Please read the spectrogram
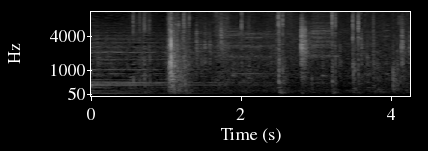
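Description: Soft background music fading out within the first second, then a handful of sharp clicks and knocks, the loudest about a second in: the handle and latch of a wooden door being worked as it is opened.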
